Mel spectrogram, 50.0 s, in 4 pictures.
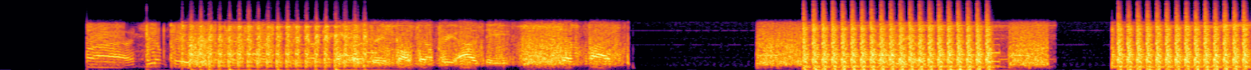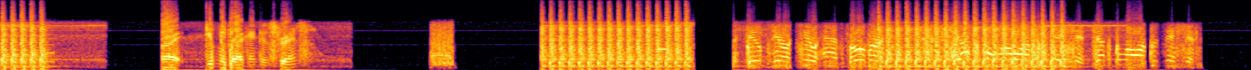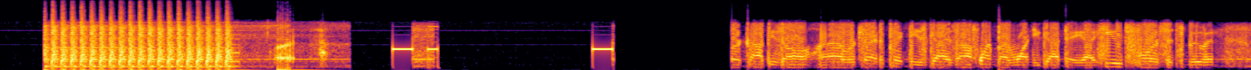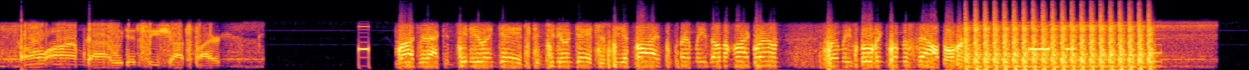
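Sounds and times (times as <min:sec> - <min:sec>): radio-style hiss: 0:00.9 - 0:08.3, 0:09.2 - 0:11.2, 0:12.9 - 0:17.4, 0:19.9 - 0:25.3, 0:27.5 - 0:28.6, 0:32.4 - 0:40.8, 0:41.4 - 0:47.4
automatic gunfire: 0:01.8 - 0:03.8, 0:08.0 - 0:10.1, 0:11.2 - 0:13.1, 0:18.0 - 0:19.5, 0:21.3 - 0:23.3, 0:25.5 - 0:27.4, 0:47.1 - 0:49.2
machine-gun fire: 0:01.8 - 0:03.9, 0:08.0 - 0:10.2, 0:11.1 - 0:13.2, 0:17.9 - 0:19.5, 0:21.2 - 0:23.4, 0:25.5 - 0:28.0, 0:47.1 - 0:49.3
short radio beeps: 0:22.4 - 0:24.1, 0:47.8 - 0:48.3.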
